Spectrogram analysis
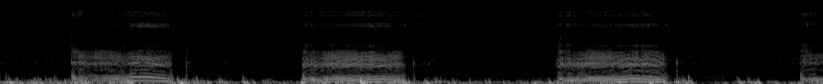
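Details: Loud, rattling, whistling snores on each breath, about 24 a minute, from a sleeping Chihuahua dog; snoring.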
